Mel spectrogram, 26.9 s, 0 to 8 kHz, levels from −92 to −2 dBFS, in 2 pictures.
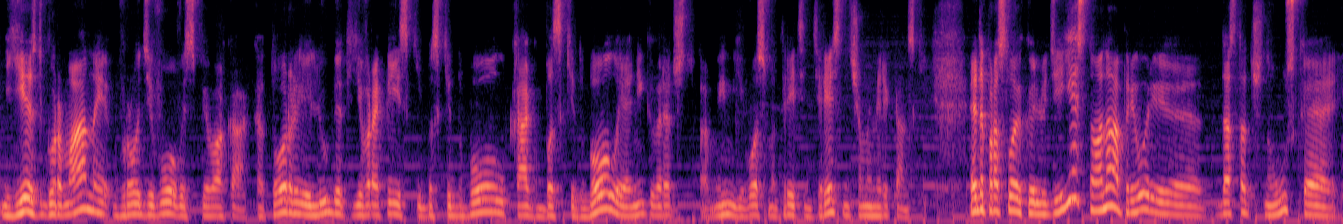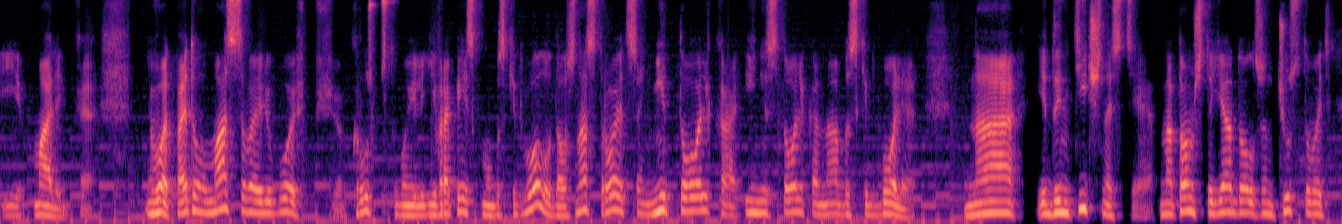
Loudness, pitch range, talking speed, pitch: -27 LUFS, 125-165 Hz, 130 wpm, 140 Hz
